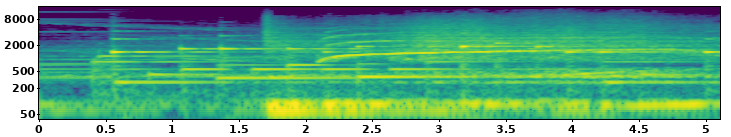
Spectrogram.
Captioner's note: siren wailing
